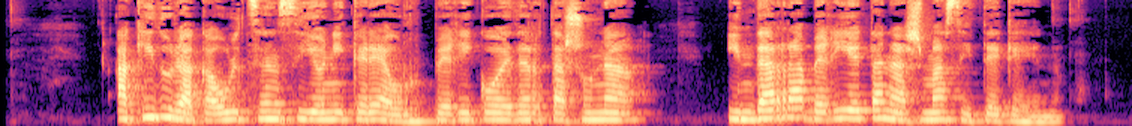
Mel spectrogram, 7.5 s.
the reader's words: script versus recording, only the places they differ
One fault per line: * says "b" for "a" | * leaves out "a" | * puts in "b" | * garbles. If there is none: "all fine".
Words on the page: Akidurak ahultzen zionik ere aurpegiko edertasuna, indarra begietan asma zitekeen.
all fine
